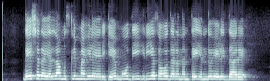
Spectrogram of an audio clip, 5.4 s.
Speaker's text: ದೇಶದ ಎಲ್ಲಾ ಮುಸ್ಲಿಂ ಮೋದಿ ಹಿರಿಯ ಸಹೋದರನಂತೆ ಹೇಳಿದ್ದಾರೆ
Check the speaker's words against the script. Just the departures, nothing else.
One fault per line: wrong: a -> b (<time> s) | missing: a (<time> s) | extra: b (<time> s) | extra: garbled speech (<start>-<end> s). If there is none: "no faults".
extra: ಮಹಿಳೆಯರಿಗೆ (1.6 s)
extra: ಎಂದು (4.0 s)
